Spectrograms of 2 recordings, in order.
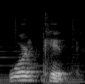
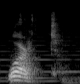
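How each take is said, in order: First: The ending is a separate 'ed' syllable. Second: The ending is a single 't' sound. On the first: The speaker calls it wrong. "No es indicado" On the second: The speaker calls it right. "como una T"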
